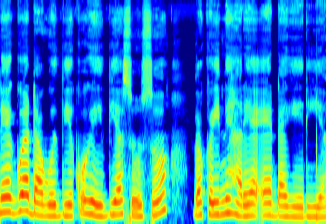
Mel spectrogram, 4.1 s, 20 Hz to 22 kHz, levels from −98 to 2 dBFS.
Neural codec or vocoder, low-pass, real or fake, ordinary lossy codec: none; none; real; none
